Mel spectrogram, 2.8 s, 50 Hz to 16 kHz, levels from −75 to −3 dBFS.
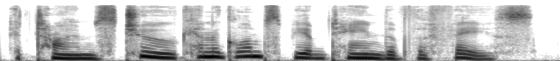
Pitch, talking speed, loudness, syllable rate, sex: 195 Hz, 235 wpm, -16 LUFS, 5.9 syllables/s, female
